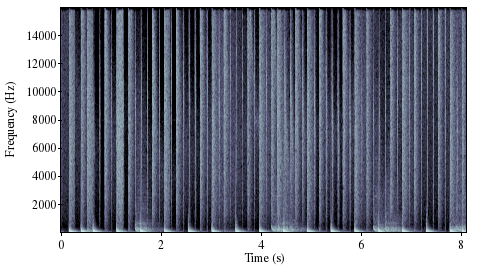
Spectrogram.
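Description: Techno drum beat built from raw drum samples recorded off a Behringer Pro-1 analog synthesizer. A kick with a fast downward pitch sweep lands about twice a second, with hi-hat ticks between the kicks and an occasional tom.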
